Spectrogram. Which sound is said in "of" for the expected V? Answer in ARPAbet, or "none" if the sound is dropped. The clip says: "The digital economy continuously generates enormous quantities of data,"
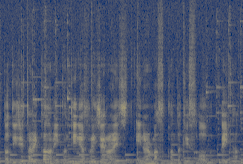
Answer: B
